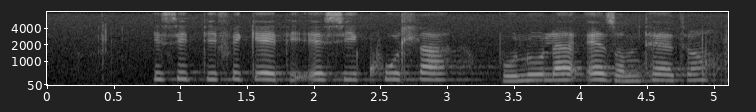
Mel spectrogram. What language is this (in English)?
South Ndebele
